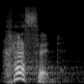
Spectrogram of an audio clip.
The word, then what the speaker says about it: chesed: The word that's translated as steadfast love is, and I'll pronounce it in Hebrew here, it's pronounced chesed. Chesed.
